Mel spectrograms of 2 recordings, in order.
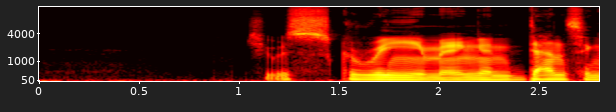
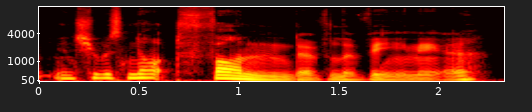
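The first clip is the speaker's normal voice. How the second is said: usual speaking voice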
